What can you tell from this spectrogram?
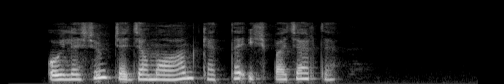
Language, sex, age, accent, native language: Uzbek, female, 19-29, Jizzax, Uzbek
